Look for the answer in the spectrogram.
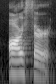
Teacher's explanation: There is no U sound, even though it's spelled with a U, there is no U, Arthur. It's called a schwa.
